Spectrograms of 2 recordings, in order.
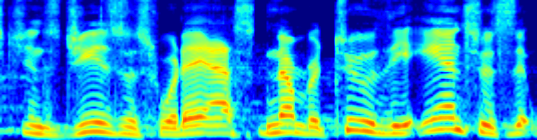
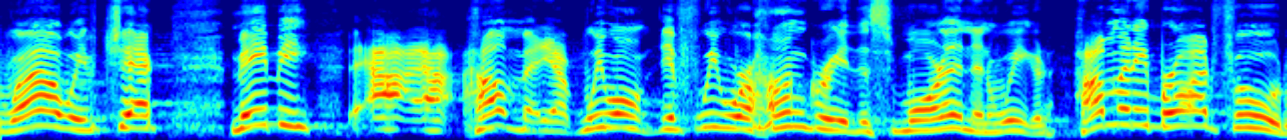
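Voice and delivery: flustered Andrew; 8 semitones higher than usual. Acted. Andrew voiced as flustered disciple.

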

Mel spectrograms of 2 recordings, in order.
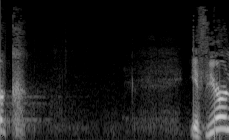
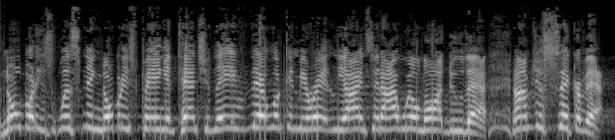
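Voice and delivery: higher-pitched, indignant mock complaint; fed-up attitude; 8 semitones higher than usual. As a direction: act out a prophet who is sick of it all. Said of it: "Jeremiah had that attitude one time, and he says".

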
